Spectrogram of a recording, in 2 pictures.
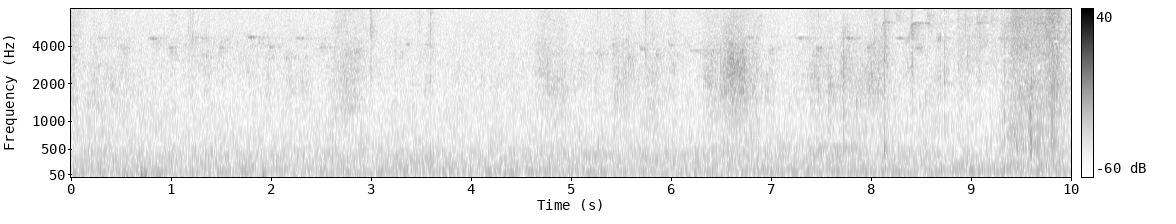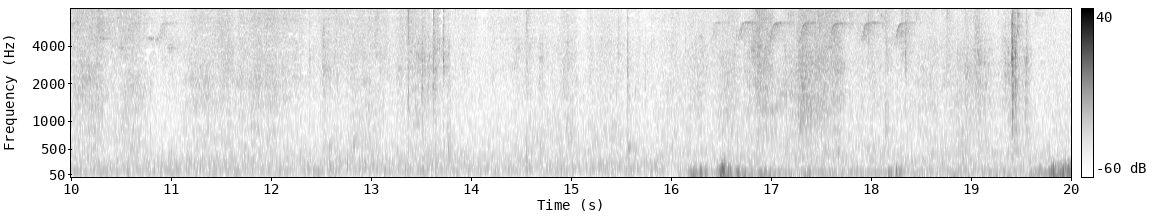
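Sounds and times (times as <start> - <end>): songbird chirping: 0.0 - 20.0
rustling leaf litter: 4.6 - 19.7.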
